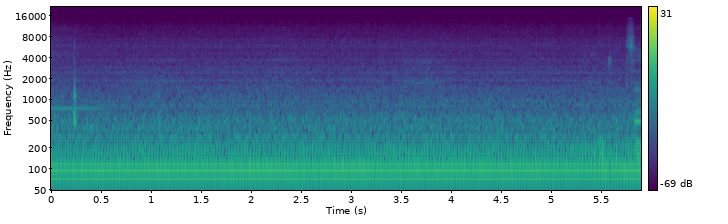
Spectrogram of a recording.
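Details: 2006 Buick LaCrosse CX 3.8 V6 with complaint of rough running/surging under load and engine light: after sitting overnight, starts well and idles with steady, low, even hum, no knocks, ticks or stumbles.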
